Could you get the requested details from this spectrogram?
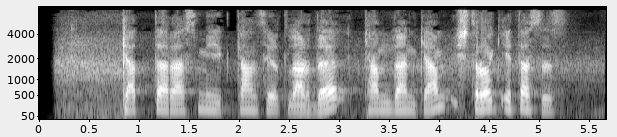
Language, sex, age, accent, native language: Uzbek, male, 18-24, Toshkent viloyati, Uzbek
